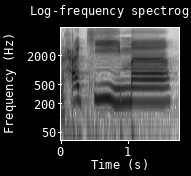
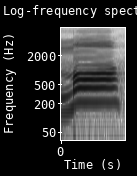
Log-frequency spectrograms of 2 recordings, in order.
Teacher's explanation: So kita tak buka lah ma, kita tak baca mo.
